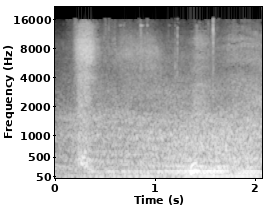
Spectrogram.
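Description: Steady roar of traffic on a busy road along the Rhine, with cars rushing past fast and a brief hissing whoosh near the start, loud and continuous throughout.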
